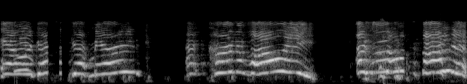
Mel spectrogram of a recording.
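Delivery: put-on little cartoon mouse voice. Announcing a wedding date to everyone, in a cartoon mouse voice. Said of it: "in that voice".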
